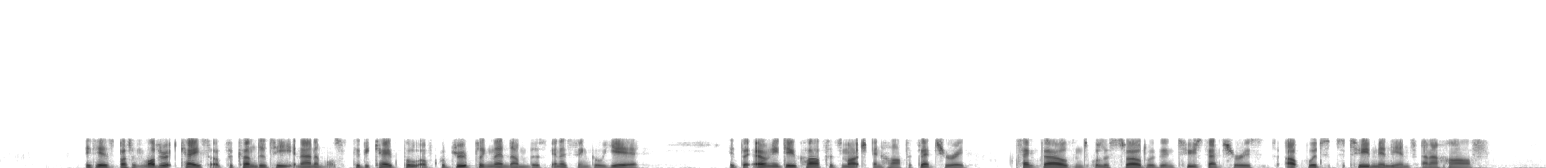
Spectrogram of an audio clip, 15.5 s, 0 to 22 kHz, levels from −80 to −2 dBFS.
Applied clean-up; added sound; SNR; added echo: neural separator model SepFormer WHAMR!.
